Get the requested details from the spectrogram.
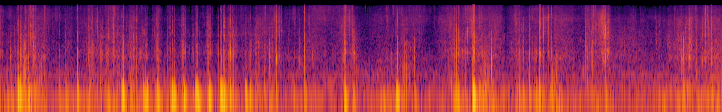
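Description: Long nails and fingertips scratch, rub and grip a hollow, medium black leather shoulder bag with stitched panels. The result is a dense run of dry, crinkly scratches and short clicky taps over soft low thumps, with uneven bursts that rise and fall throughout.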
